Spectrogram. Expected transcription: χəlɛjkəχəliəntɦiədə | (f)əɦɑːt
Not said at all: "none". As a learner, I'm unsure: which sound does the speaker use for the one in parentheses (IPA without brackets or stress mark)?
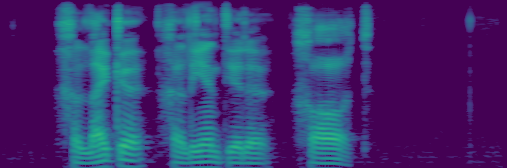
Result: χ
